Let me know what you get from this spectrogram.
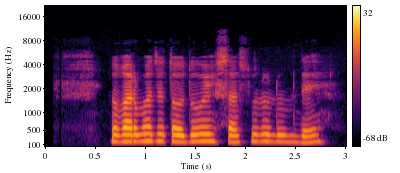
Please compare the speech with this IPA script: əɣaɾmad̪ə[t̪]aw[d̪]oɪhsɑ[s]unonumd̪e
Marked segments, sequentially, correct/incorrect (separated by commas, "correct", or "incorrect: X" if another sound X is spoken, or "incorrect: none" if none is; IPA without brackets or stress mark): correct, correct, correct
